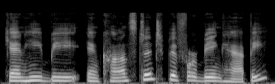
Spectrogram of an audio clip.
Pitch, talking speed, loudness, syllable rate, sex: 175 Hz, 155 wpm, -19 LUFS, 4.5 syllables/s, male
